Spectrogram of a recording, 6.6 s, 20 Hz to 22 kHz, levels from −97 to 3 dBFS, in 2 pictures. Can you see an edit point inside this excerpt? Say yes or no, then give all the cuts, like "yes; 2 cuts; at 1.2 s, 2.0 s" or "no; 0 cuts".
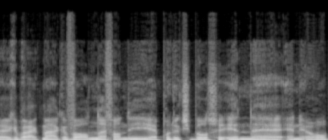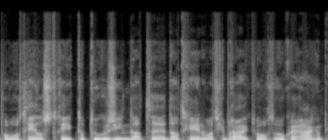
yes; 1 cut; at 1.1 s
